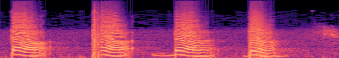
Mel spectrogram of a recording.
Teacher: જ્યારે કોઈ પણ વર્ણ બોલતી વખતે તમારો મુખની અંદર જીભ છે એ દાંતને સ્પર્શ કરે એને દંત્ય કહેવાય છે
